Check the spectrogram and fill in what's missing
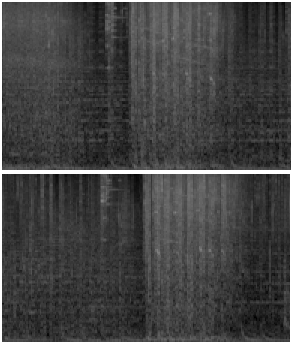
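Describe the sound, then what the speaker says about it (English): A bolt blaster fires in Horizon Forbidden West, letting out long rapid streams of crackling shots that pause briefly and then surge again, loud and close. "It is a bolt blaster."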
